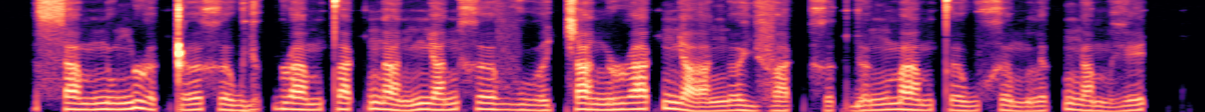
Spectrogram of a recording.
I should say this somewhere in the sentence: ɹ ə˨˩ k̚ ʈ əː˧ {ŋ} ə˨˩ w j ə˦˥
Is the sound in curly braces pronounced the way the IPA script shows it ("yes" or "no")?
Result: no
